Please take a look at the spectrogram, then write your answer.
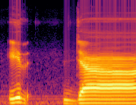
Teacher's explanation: জাআ চার আলিফ টান হবে। মদের হরফের পরে একই শব্দে হামজা আসলে, একই শব্দে মদের হরফের পরে হামজা আসলে চার আলিফ টেনে পড়তে হয়।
